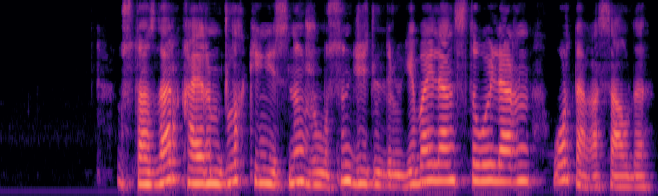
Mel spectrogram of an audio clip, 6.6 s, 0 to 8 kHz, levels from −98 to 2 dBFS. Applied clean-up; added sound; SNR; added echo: none; none; none; none.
